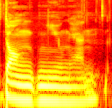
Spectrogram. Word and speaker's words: Dong Nguyen: So his name, I believe his name was Dong Nguyen, but I apparently was pronounced that wrong because I did news videos and people got very cross with me. I was going to say, that doesn't sound like it's pronounced correctly. – No, well, it's Dong Nguyen.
